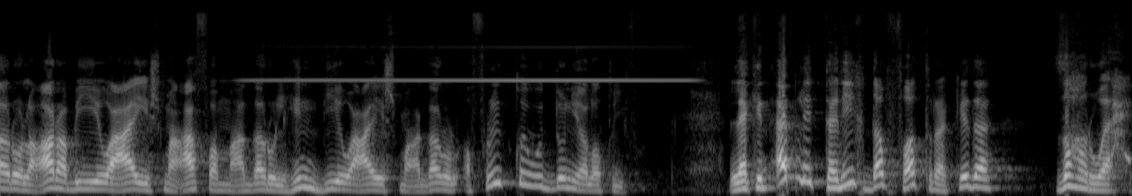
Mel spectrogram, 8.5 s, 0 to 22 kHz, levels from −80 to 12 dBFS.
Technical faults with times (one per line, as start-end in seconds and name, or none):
1.70-5.32 feedback whistle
